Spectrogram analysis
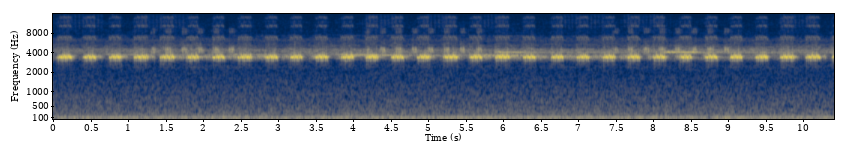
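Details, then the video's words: Grass insects on a deep autumn night in Changnyeong, South Gyeongsang, South Korea: a steady high chirping near 4k, pulsed about three times a second, with fainter overlapping callers and a faint low hum beneath. "깊은밤 가을 풀벌레 소리"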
